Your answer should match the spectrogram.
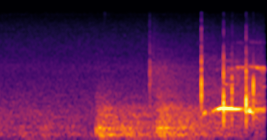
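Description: A diver entering the pool with a short splash about a second and a half in. A few sharp claps follow, then a short steady high note from the stands near the end, the loudest part.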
